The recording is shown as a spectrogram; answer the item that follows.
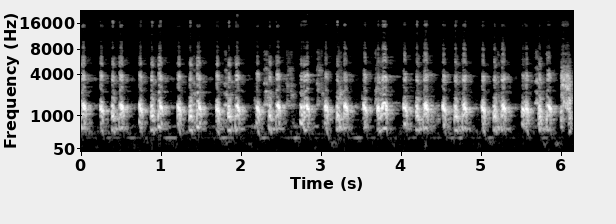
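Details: Hunting chukar partridge: steady, rhythmic chuck-chuck calls, about two per second, harsh and clucking, kept up without a break.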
